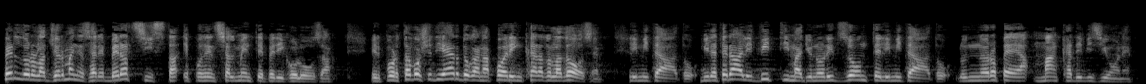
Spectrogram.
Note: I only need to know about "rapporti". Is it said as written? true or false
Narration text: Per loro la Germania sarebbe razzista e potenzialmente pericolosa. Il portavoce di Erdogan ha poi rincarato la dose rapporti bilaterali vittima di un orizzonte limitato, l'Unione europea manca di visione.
false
